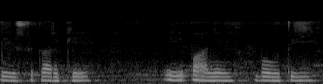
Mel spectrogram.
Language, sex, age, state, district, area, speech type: Punjabi, female, 30-45, Punjab, Gurdaspur, urban, spontaneous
